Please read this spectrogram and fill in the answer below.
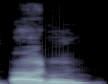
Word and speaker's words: Bowdoin: you had to educate someone on how to pronounce the name? It's Bowdoin College, and, it's been a few times, but usually I just let it slide.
